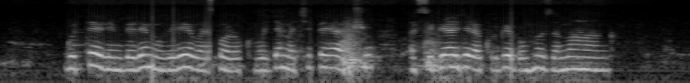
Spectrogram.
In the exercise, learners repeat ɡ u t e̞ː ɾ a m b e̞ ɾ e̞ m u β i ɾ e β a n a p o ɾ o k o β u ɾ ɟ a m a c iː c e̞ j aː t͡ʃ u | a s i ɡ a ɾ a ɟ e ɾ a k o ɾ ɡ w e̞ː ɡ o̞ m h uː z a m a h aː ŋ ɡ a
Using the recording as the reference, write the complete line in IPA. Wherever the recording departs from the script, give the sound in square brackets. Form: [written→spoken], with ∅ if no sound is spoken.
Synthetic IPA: ɡ u t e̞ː ɾ [a→i] m b e̞ ɾ e̞ m u β i ɾ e β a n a p o ɾ o k [o→u] β u ɾ ɟ a m a c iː [c→p] e̞ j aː t͡ʃ u | a s i ɡ a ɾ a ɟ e ɾ a k [o→u] ɾ ɡ w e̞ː ɡ o̞ m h uː z a m a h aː ŋ ɡ a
